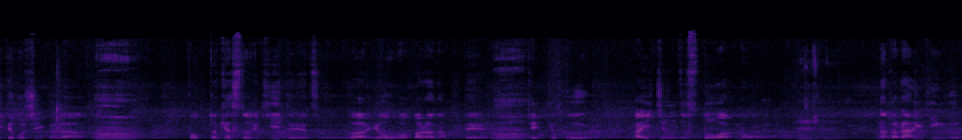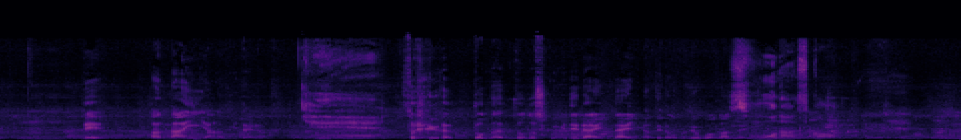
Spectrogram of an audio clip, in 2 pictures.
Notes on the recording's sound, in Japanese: ビジネスサロンでの収録なので周りガヤガヤしています。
